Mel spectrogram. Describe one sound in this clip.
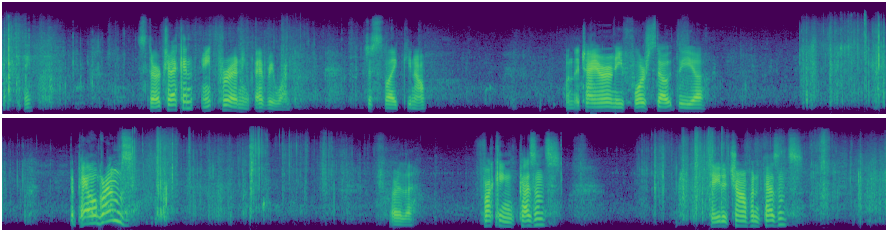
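Dogs' paws rustle through dry leaves and crunchy snow nearby.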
